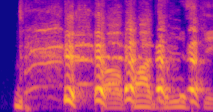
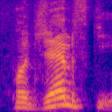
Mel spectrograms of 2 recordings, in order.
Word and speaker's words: Podziemski: Podzimski, yeah. Podzimski? Yeah. Zeminski? He got the bling on. Podziemski. That's how you say his name.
